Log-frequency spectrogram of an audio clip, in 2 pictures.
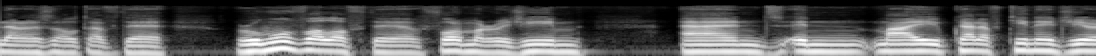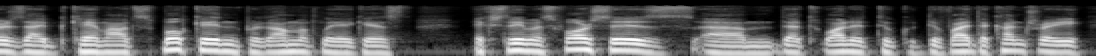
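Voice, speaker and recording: A man in his thirties, originally from Iraq, talking as a podcast guest over a video call. His voice sits at an ordinary middle pitch and sounds dry and close. He speaks earnestly and thoughtfully, often pausing with fillers and restarting his sentences. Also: clean tone, dry recording. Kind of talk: conversational interview answers. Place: remote call.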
